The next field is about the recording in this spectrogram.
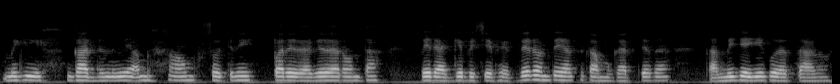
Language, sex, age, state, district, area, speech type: Dogri, female, 30-45, Jammu and Kashmir, Reasi, rural, spontaneous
